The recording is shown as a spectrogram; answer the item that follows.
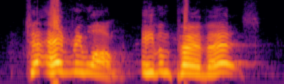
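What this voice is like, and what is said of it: Shouting loudly. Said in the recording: “Why am I shouting?”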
